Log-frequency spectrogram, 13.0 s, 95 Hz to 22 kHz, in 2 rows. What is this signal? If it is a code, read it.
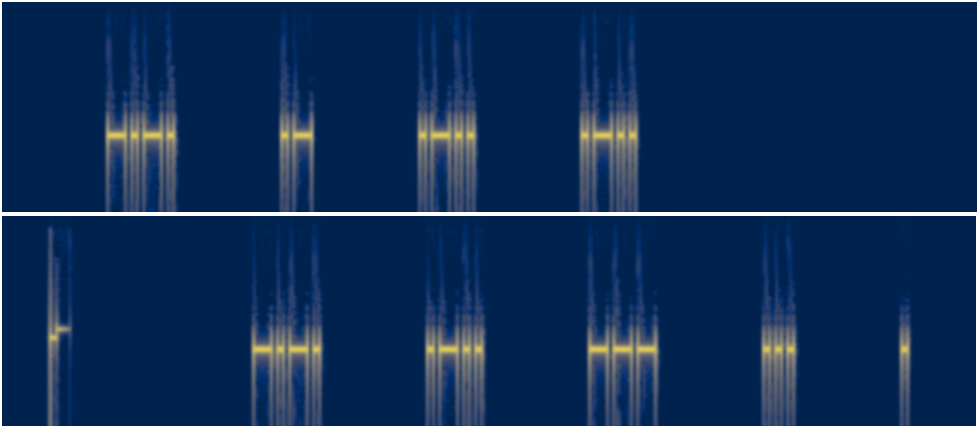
Morse code, heard as a keyed tone, about 30 wpm, spaced as for 10 wpm, 700 Hz. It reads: CALL CLOSE
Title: 6x Character Spacing - Top 300 Words - 30wpm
